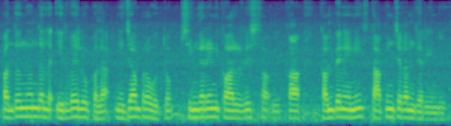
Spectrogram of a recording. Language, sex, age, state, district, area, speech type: Telugu, male, 18-30, Telangana, Medchal, rural, spontaneous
